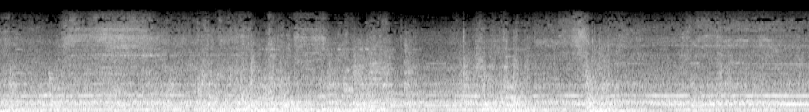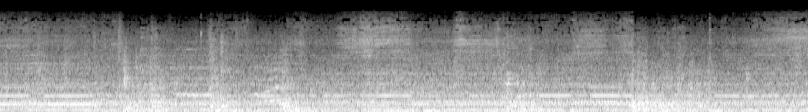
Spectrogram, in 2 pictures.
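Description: Rocks and dirt scrape and clatter in a digger bucket.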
